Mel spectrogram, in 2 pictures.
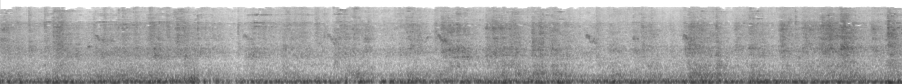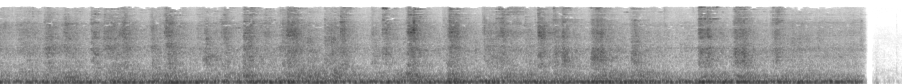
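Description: Freight train of covered wagons rolling past close by: a steady low rumble with rapid clicking and clattering of steel wheels on the rails. It cuts off suddenly near the end.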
